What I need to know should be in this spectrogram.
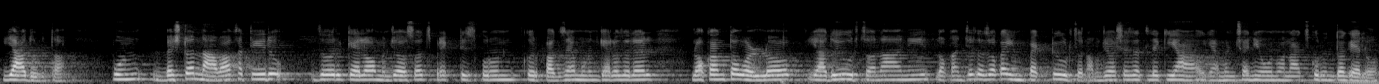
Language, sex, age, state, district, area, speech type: Goan Konkani, female, 18-30, Goa, Bardez, urban, spontaneous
